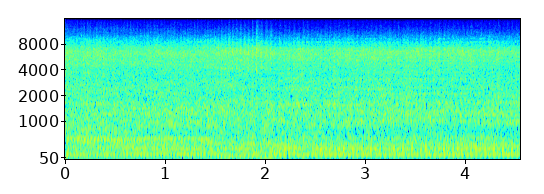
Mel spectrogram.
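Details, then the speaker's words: Honda F501 tiller with new offshore GX clone replacement engine, no load, after opening the carburetor pilot jet to cure lean surge; even steady governed run at 3600 rpm, no hunting. "fuel is on that's a lot smoother don't do the Huns anymore"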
